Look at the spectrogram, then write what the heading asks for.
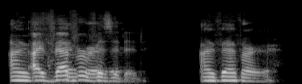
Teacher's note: So you'll often hear this link, I've ever, and it's the V to the V, I've ever.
